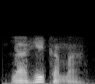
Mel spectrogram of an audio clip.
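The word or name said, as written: jícama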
